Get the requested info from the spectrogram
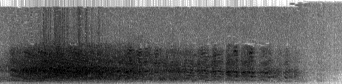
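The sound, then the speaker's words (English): A dense flock of chickens clucking and squawking all at once, loud, a busy continuous chatter that fades away after about three seconds. “What were those, chickens?”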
